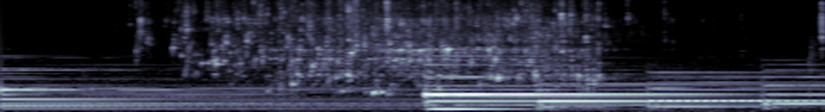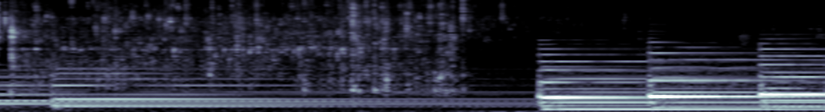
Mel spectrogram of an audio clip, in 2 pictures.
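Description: Water poured in a stream into an empty cooking pot, in two pours of about two seconds each, over soft piano background music.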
